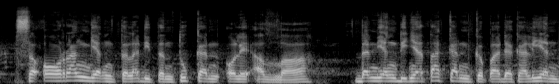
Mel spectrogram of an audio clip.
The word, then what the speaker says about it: Allah: berbahasa Indonesia yang benar di mana ada kata Allahu Coba baca di baik itu ada a l l a itu ada I itu bacanya apa Allah karena karena ini berasal dari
